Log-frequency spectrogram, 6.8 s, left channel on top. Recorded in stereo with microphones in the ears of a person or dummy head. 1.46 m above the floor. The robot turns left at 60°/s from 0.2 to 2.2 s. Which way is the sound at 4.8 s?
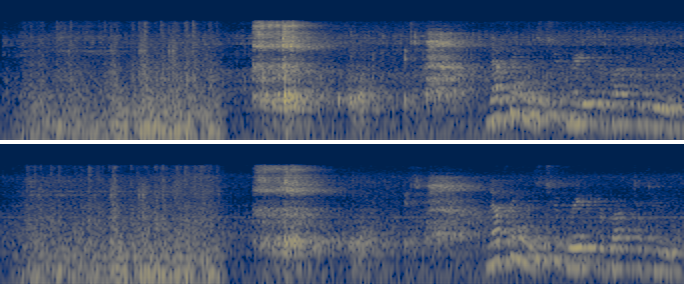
35° right (ahead or behind).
